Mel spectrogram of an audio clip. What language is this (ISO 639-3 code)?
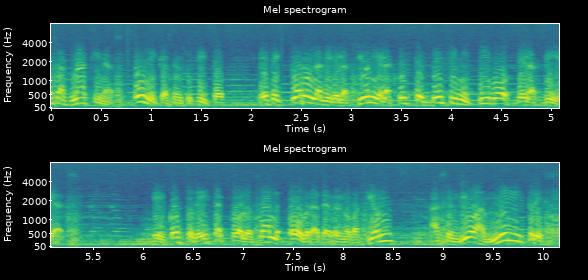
spa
